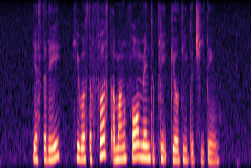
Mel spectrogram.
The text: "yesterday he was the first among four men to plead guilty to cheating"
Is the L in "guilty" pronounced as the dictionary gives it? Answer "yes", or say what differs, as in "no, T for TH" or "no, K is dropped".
yes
